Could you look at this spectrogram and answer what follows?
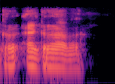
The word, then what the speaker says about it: Granada: Okay, so Murcia, Almeria, and Granada Okay, forgive my Spanish, pronunciation. You can correct me. – So Murcia. – Thank you. – Almeria. – Yeah. – And Granada.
